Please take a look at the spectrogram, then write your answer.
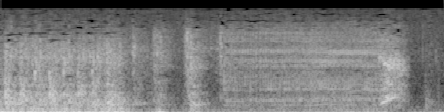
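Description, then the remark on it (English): A few heavy knocks bang on a house door with a loose latch at uneven intervals over a steady low hum, followed by a brief rising creak near the end as the door opens. “The latch was loose and the door opened when we banged on it.”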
